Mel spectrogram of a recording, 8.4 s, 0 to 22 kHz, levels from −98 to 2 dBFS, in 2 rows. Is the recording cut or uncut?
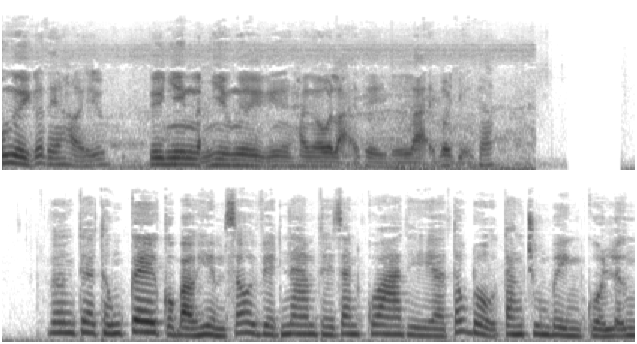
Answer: uncut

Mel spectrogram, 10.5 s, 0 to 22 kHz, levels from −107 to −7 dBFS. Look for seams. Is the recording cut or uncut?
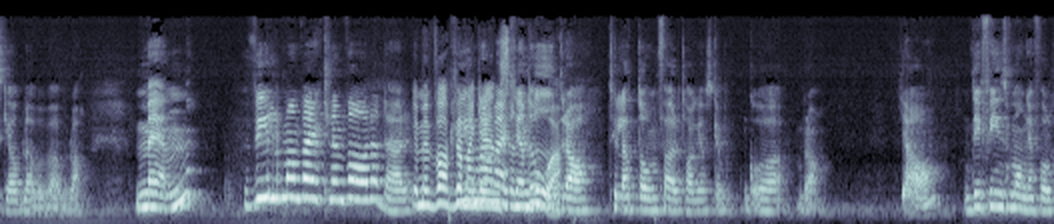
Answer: uncut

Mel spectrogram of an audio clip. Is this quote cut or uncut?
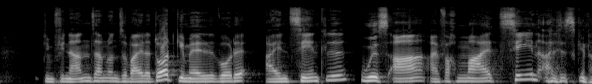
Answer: cut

